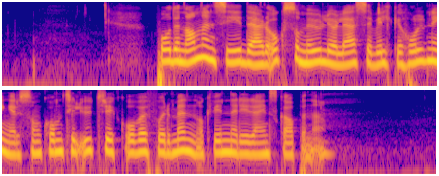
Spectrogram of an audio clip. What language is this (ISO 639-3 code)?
nor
